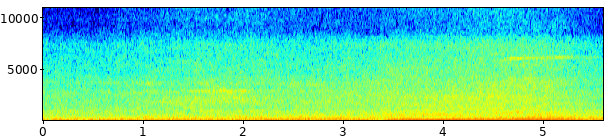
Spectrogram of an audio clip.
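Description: Street traffic going by, a steady wash of road noise, with a louder low rumble for about two seconds starting a little past halfway through.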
